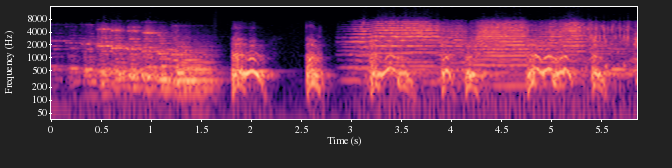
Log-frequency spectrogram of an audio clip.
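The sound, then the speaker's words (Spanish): A cartoon dog barks in a dubbed animated short, giving a few tonal, yelping barks and whining cries, with short sharp bursts early on and then a busier run of yaps. “¡Perro delator!”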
